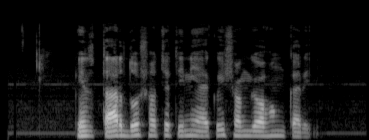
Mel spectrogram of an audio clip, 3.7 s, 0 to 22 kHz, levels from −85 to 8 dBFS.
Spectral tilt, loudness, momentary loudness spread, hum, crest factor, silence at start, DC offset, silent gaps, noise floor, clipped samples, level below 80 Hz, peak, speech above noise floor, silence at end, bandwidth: -7 dB/octave; -25 LUFS; 14 LU; none; 22 dB; 0.75 s; under 0.1%; none; -52 dBFS; under 0.1%; -72 dBFS; -4 dBFS; 28 dB; 0.6 s; 10.5 kHz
